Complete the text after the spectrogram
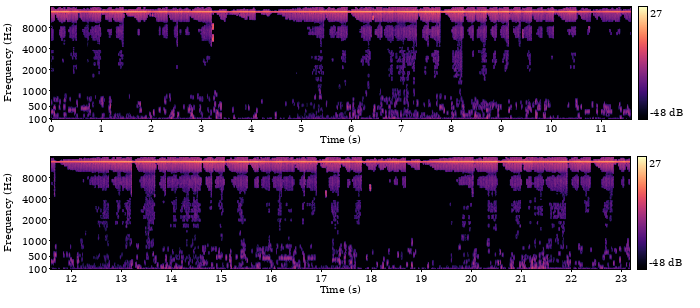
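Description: A live rock band plays loudly in an echoing room.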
